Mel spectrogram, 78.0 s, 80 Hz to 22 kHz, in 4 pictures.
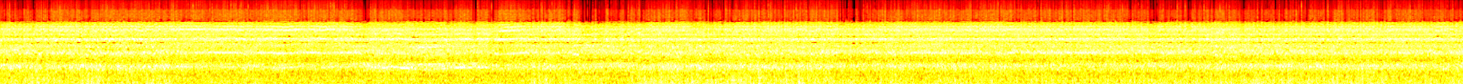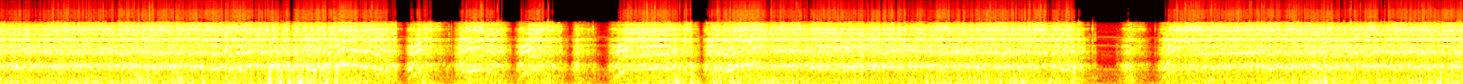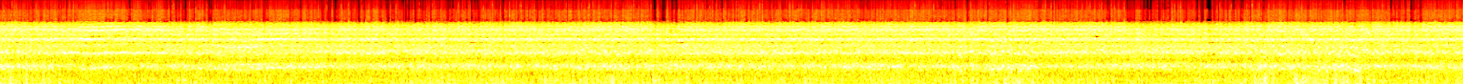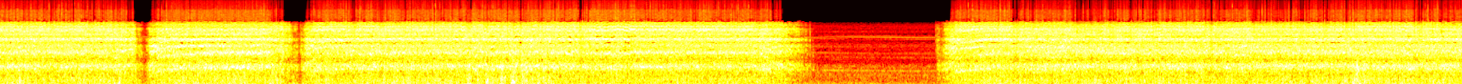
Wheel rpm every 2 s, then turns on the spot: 220, 230, 230, 230, 230, 230, 240, 230, 230, 230, 230, 220, 100, 80, 160, 230, 210, 100, 230, 230, 230, 230, 230, 230, 230, 240, 240, 230, 230, 220, 170, 170, 240, 230, 90, 60, 220, 230, 230.
none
